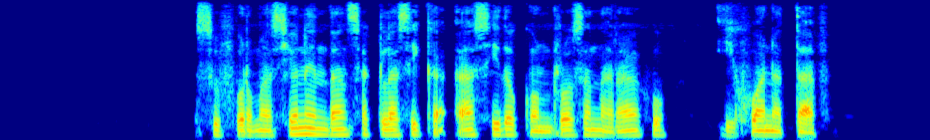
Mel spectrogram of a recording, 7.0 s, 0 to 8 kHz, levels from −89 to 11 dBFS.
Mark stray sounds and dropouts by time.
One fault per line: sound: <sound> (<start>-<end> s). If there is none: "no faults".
no faults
